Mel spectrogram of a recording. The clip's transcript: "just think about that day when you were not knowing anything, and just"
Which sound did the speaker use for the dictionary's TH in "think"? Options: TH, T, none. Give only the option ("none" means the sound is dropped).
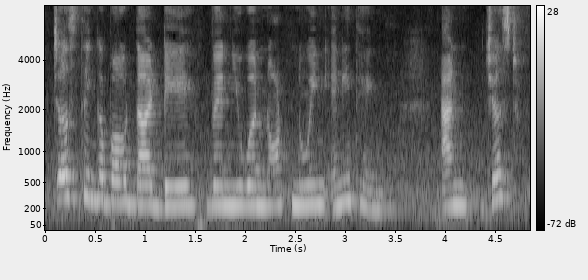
T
